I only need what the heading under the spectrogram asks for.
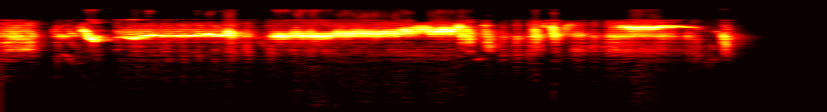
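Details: Song of a village weaver, called chichiguao locally, recorded for training birds to sing: a loud, continuous buzzy, sizzling high chatter lasting over three seconds, wavering slightly, then stopping abruptly.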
